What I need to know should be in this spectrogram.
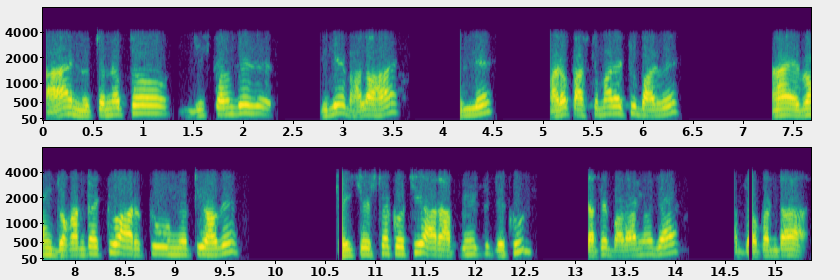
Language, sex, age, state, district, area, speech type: Bengali, male, 45-60, West Bengal, Darjeeling, rural, conversation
